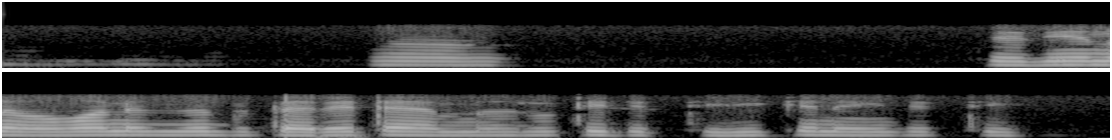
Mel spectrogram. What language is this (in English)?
Punjabi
